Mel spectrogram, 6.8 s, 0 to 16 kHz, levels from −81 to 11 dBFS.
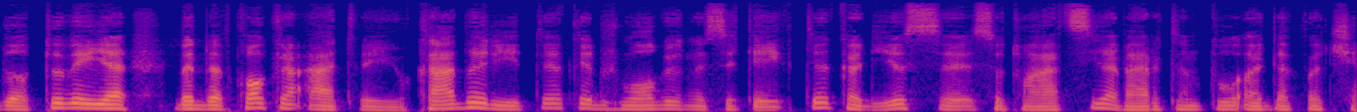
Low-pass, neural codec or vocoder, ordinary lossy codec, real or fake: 14.4 kHz; codec, 44.1 kHz, 2.6 kbps, DAC; MP3, 64 kbps; fake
